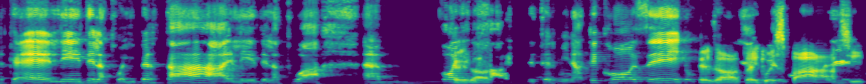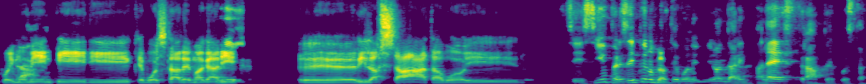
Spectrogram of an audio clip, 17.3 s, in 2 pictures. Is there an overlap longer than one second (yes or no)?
yes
